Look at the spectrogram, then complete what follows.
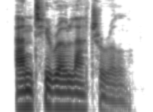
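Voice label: "anterolateral", British English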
